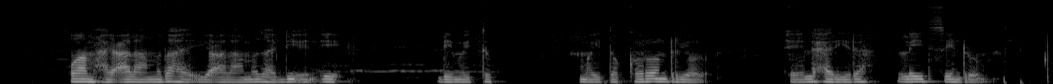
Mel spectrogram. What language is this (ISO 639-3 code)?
som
